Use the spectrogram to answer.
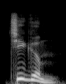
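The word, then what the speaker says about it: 지금: Dalam bahasa Korea itu adalah cigem.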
